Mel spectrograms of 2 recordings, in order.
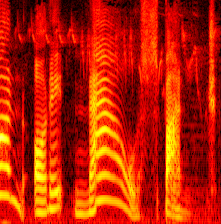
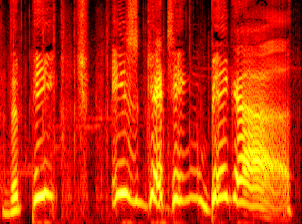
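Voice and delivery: amazed aunt; 9 dB louder than usual. Acted. Aunt marvels at peach.

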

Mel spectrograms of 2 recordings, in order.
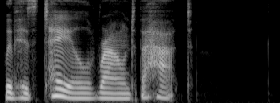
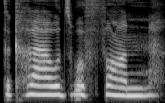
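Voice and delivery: sadly; 7 semitones higher, 3 dB louder, slower than usual. Acted. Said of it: "said Moomin Troll sadly".

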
